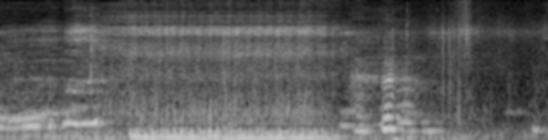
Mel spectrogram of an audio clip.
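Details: Young child imitating father's snoring: a long, low rumbling snort between brief voice sounds, a simulated snore rather than real sleep.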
